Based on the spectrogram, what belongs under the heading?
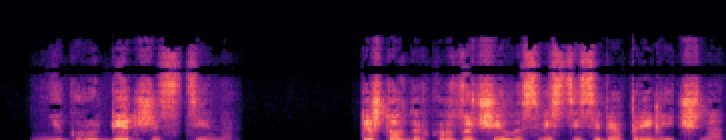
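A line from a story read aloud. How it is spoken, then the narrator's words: Stern question. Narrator (Russian): строго спросила Фиа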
